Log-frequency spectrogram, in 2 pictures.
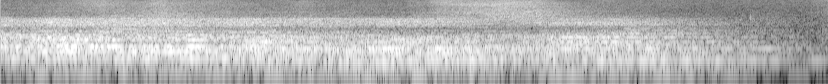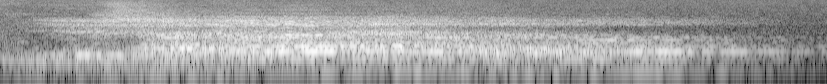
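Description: Men's choir of Dominican friars singing plainchant, two sung phrases with a brief breath about four seconds in, the second fading away near the end.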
